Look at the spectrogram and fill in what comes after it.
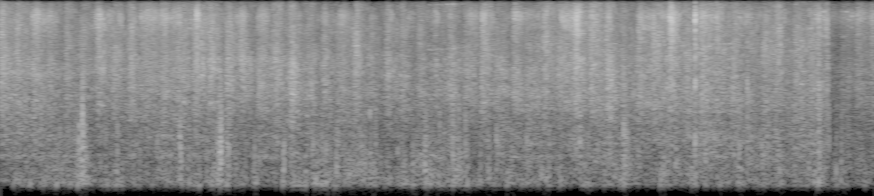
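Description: Narrow-gauge passenger train rolling along with a steady rumble, its wheels clicking irregularly over the rail joints.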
